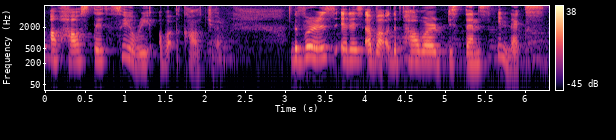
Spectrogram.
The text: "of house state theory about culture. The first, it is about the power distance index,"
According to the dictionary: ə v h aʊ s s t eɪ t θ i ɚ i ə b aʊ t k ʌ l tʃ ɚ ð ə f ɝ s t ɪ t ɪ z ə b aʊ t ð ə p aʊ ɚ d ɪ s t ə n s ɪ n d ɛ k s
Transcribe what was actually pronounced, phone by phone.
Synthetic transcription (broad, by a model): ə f h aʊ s s t eɪ t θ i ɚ i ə b aʊ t k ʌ l tʃ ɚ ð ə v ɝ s ɪ t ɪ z ə b aʊ t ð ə p aʊ ɚ d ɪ s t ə n s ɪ n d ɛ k s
